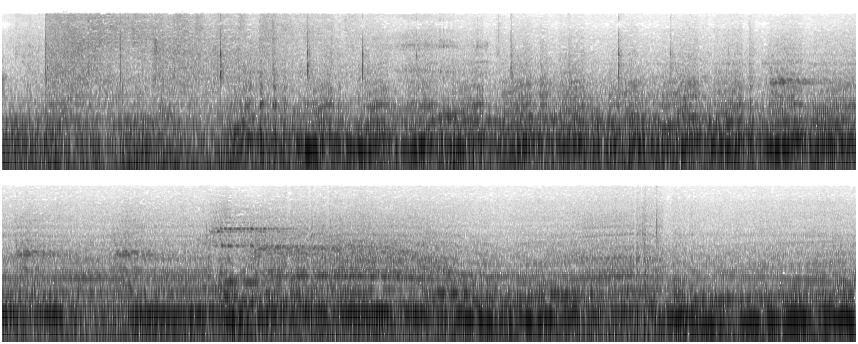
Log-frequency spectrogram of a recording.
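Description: Race car in Gran Turismo Sport launching from a race start, its engine roaring continuously and loudly as it climbs and shifts through rising and falling pitch sweeps, with no talk over it.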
